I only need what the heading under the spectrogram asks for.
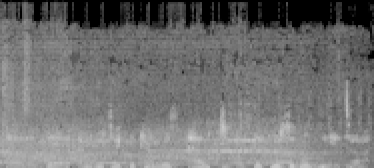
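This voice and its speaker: Halting snooker commentator played by a teenage boy. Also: mid-range voice, fairly even intonation, loud music behind the voice, pitched below the performer's own voice, natural voice. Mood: bemused, incredulous. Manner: measured, halting, incredulous. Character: hushed, bemused male snooker TV commentator. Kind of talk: spoof sports commentary. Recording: dull, noisy lo-fi home tape.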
